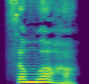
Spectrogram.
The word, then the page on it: ಸಂವಾಹ: samvāha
